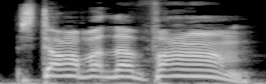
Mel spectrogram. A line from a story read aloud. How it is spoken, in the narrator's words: Sharp bellowed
